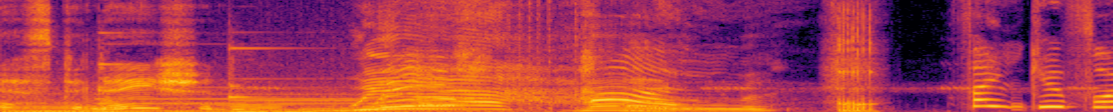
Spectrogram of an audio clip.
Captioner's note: oinks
